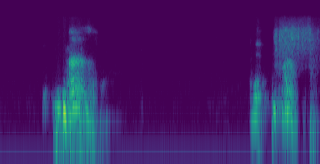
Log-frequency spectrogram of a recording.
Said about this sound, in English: Bless you. Sorry. Yeah, thanks. Sorry about that, laddie.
